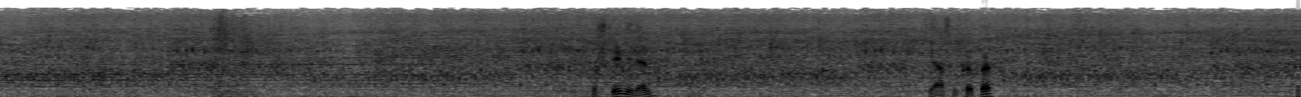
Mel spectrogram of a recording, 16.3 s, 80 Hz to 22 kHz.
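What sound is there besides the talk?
helicopter approaching in the video game Far Cry 4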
